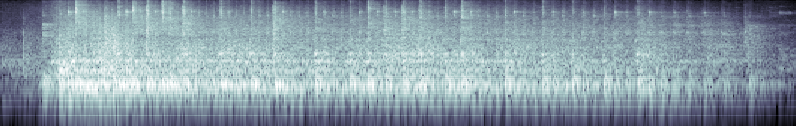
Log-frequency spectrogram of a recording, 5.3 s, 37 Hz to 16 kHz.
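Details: 1950s two-stroke lawn mower, apparently made by Wheel Horse (Dunlap name, horse head on the engine), on its first start after hanging on a wall for 10 years. Rough, uneven popping that fires irregularly and fades out; catching but sputtering, not yet running on its own.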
